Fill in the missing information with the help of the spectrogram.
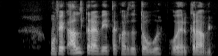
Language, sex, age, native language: Icelandic, male, 40-49, Icelandic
